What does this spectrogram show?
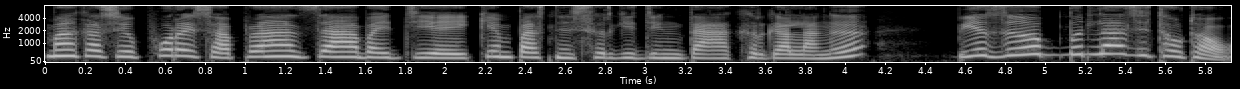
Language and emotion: Bodo, disgusted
